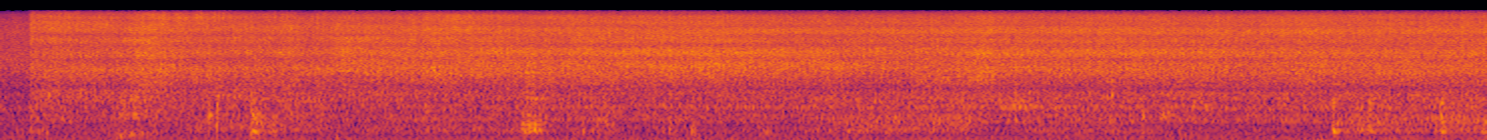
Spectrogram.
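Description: Blackened walleye fillets and diced vegetables frying in two skillets on the stove: a steady sizzle.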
